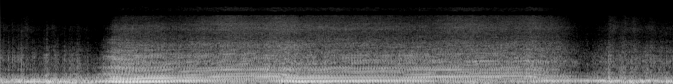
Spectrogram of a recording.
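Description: A car engine roars loudly as the car accelerates hard.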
